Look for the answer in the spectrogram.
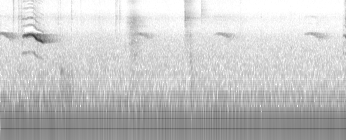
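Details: Javan grey-throated white-eye male singing a lure song for trapping birds: one strong high whistle bending downward, then several soft, distant whistles of the same shape, over a constant low electrical hum.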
